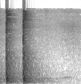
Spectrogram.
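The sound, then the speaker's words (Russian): Two knocks on a door, sharp thuds about a quarter second apart, each trailing off in a short fading ring, with nothing else heard. “А за дверьми кто-то стучал.”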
